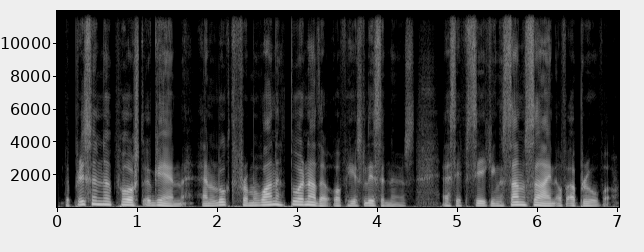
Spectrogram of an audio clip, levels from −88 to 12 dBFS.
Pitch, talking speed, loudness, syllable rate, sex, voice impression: 135 Hz, 170 wpm, -20 LUFS, 5.3 syllables/s, male, masculine, adult-like, relaxed, powerful, soft, slightly clear, slightly refreshing, calm, friendly, reassuring, lively, kind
